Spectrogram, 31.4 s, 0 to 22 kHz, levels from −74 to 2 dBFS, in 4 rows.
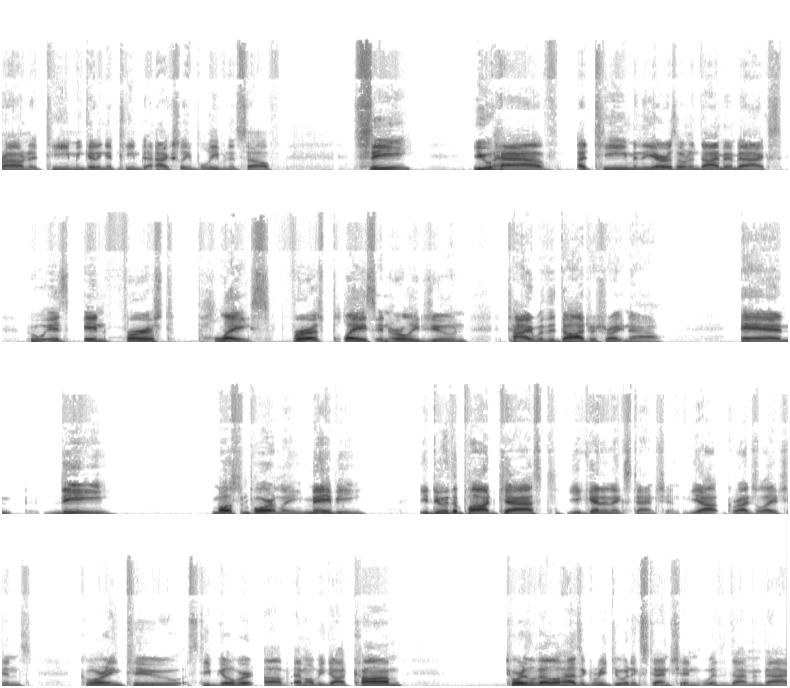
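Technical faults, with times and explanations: Throughout, clock drift between sender and receiver: The timing feels subtly unsteady, with small hiccups recurring at uneven intervals. The sender's clock runs roughly 3% slow against the receiver's, so the jitter buffer keeps draining and the receiver must keep patching its timing.
0.24–30.64 s, repeated timing corrections: The pacing sounds slightly stretched, running at 99% speed with faint stutters. To stay in step with the slower sender, the receiver repeatedly repeats short pieces, all in the same direction, adding roughly 300 ms over the stretch.
0.89–3.37 s, scattered short gaps: Brief ticks and smears appear a handful of times, the longest around 40 ms. Isolated packets arrived late or went missing, and the receiver filled each small hole by extending the preceding sound, concealing a few percent of this span.
5.44–31.33 s, scattered short gaps: Around forty tiny hiccups and smudges are spread across this long stretch, none longer than about 40 ms. 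Individual lost or late packets were concealed by continuing the last sound, covering roughly half a second in total.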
